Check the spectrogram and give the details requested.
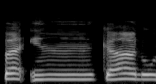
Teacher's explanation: نون ساکن کے بعد کاف آیا، اس لیے یہاں پہ اخفا ہو رہا ہے حقیقی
